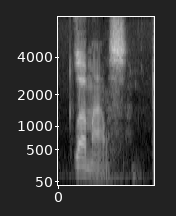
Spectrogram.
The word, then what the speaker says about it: Blumhouse: Blumhouse. – Blum. Like rhymes with glum.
